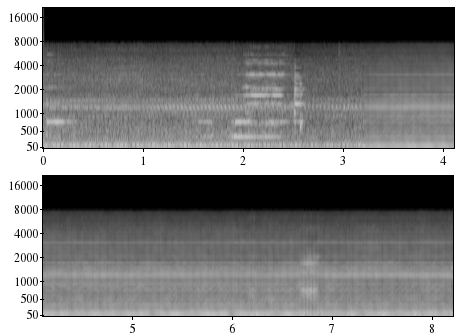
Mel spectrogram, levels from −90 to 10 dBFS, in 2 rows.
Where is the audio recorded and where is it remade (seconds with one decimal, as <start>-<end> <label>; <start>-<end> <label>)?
0.0-3.2 recorded; 3.2-8.2 remade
